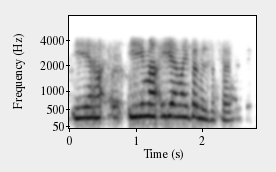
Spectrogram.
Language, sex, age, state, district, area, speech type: Urdu, female, 18-30, Uttar Pradesh, Gautam Buddha Nagar, rural, conversation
